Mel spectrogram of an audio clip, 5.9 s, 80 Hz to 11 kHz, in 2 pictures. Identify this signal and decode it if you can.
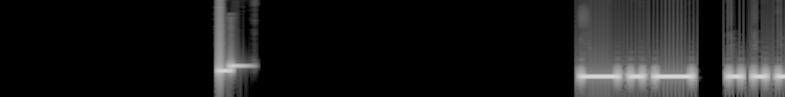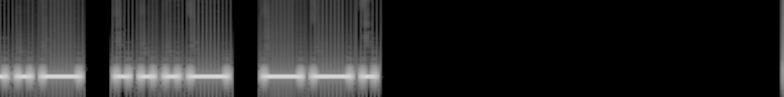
Morse code, heard as a keyed tone, about 25 wpm, 700 Hz. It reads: K4VG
